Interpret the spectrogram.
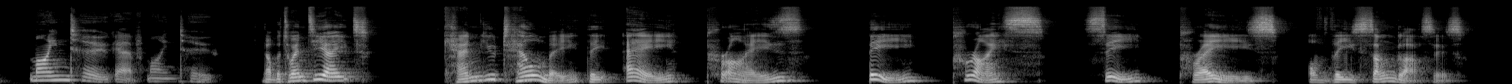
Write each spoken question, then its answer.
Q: Can you tell me the A, prize, B, price, C, praise of these sunglasses?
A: B, price. Can you tell me the price of these sunglasses?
